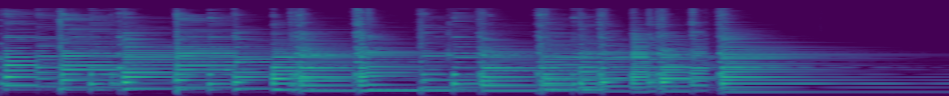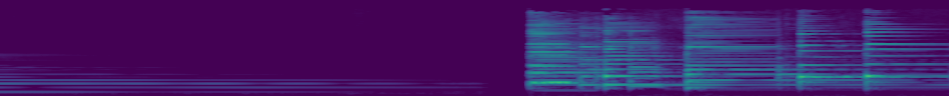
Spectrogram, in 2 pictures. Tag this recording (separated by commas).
Plucked string instrument, playing banjo, Musical instrument, Banjo, Music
